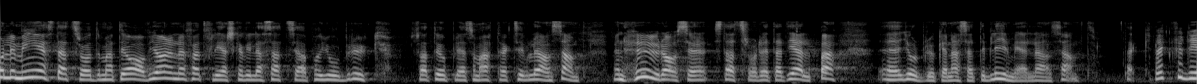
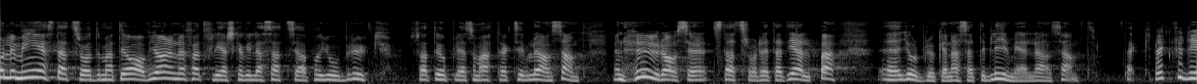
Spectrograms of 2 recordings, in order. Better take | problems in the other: first | noise reduction (neural separator model SepFormer DNS4)

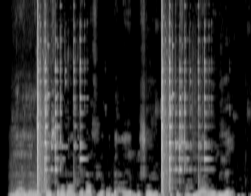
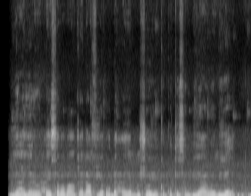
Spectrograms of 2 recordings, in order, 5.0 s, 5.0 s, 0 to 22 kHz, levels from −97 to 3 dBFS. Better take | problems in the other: second | noise reduction (classical method Wiener filter)

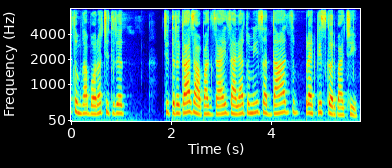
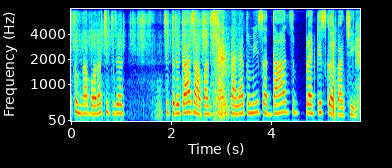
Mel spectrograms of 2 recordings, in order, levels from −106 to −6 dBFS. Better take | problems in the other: first | noise reduction (neural mask model RNNoise)

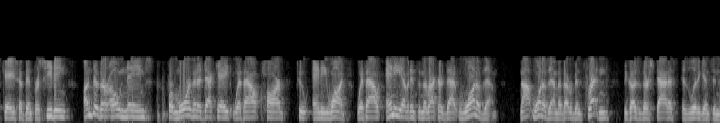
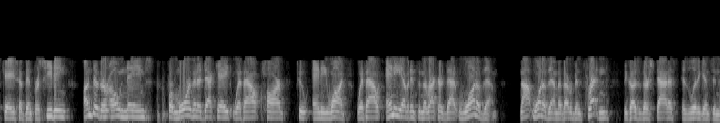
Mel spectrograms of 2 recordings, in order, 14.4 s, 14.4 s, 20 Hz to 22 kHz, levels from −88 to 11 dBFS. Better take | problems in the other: first | noise reduction (neural mask model Resemble Enhance denoiser)

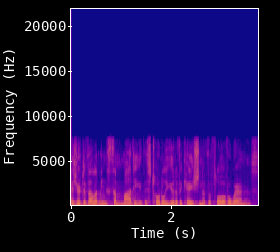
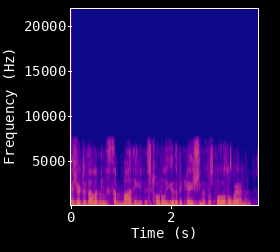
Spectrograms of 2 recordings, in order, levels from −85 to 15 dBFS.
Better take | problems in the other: first | noise reduction (neural mask model Resemble Enhance denoiser)

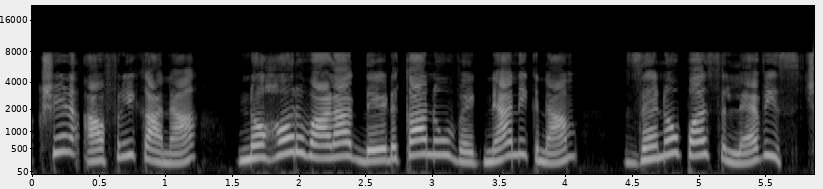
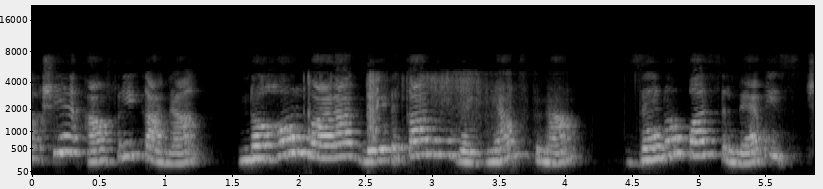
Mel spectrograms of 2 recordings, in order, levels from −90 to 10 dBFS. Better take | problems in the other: first | noise reduction (neural mask model DeepFilterNet 3)

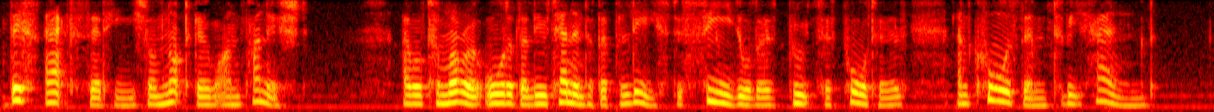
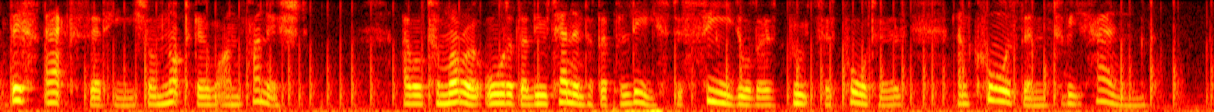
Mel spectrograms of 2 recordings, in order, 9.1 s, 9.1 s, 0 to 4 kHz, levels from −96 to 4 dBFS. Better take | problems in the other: first | background sound (Tap); 13 dB below the speech

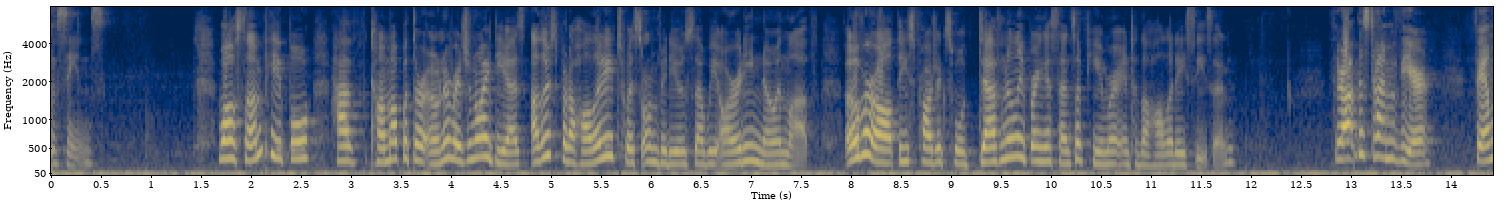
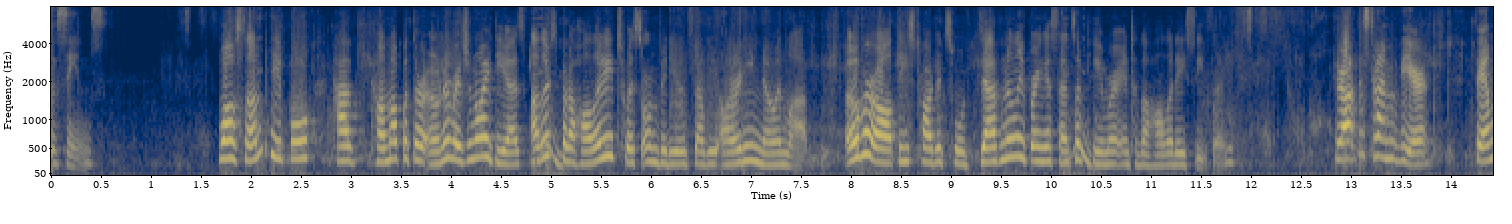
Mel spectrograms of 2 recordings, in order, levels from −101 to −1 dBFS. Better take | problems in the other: first | noise reduction (neural separator model SepFormer DNS4)

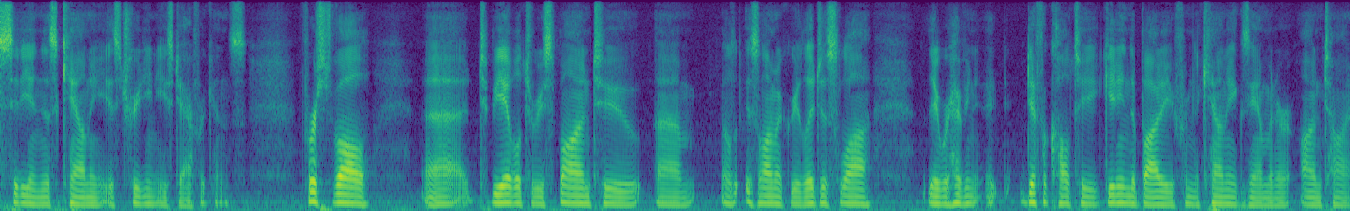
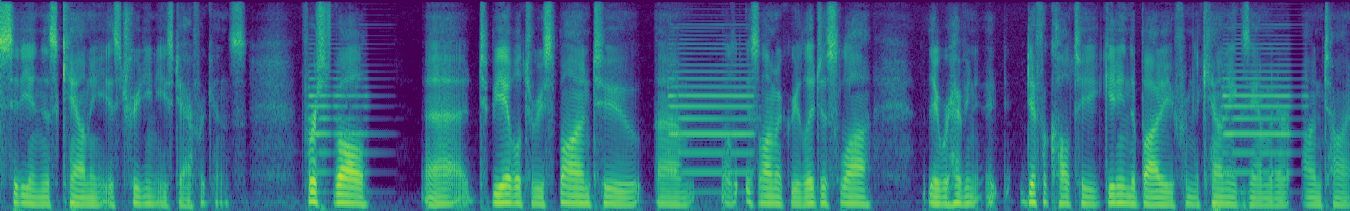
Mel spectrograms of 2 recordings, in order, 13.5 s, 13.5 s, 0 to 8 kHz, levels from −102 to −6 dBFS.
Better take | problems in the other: first | noise reduction (neural mask model RNNoise)

